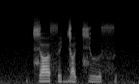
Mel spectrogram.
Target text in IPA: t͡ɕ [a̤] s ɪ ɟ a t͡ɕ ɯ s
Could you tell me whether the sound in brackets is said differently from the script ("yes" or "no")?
yes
